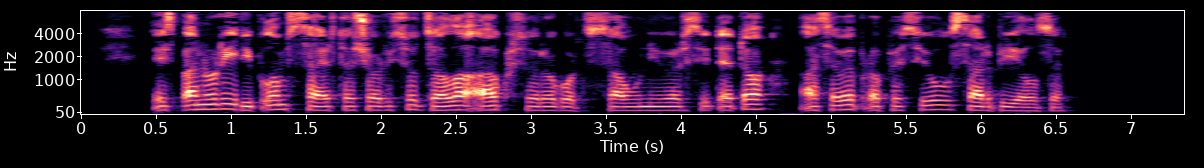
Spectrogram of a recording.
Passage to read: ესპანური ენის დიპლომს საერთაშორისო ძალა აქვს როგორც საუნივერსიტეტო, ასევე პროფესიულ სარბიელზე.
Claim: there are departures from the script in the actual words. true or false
true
